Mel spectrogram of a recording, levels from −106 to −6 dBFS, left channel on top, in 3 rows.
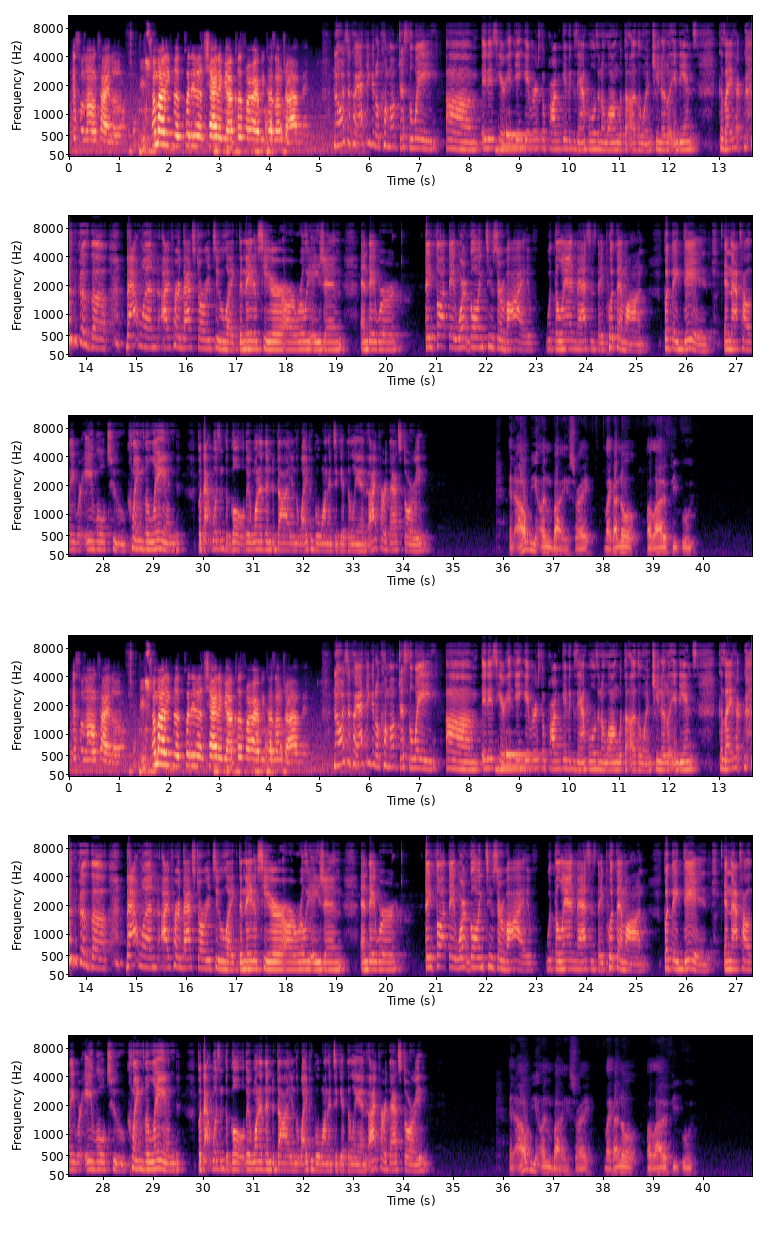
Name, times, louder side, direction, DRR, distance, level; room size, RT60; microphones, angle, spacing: voice 1, 0.0-4.8, left 3 dB, 10° left, 0.8 m, -24 dB
voice 2, 1.4-2.1 5.0-20.3 20.8-22.9 23.2-25.2 25.6-29.6 29.9-34.5, right 2 dB, 20° right, 1.2 m, -34 dB
voice 3, 36.1-37.7 38.0-39.8, left 4 dB, 60° left, 0.9 m, -36 dB
23.5 x 8.1 x 2.5 m
head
